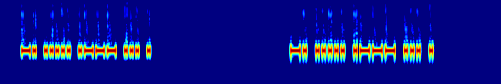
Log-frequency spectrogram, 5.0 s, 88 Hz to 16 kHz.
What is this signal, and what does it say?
Morse code, heard as a keyed tone, about 35 wpm, 700 Hz. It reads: N5JSE N5JSE
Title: Speed Racing - USA 1x3 Call Signs 28wpm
